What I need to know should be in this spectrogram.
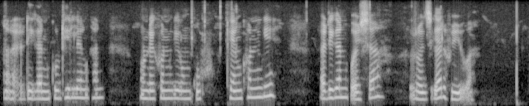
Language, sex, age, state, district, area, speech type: Santali, female, 30-45, West Bengal, Uttar Dinajpur, rural, spontaneous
